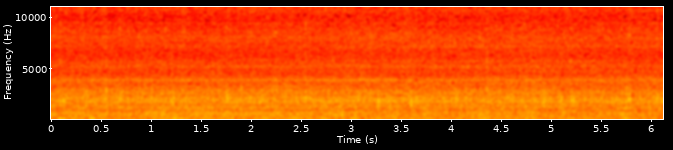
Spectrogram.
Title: Ac Compressor Noise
